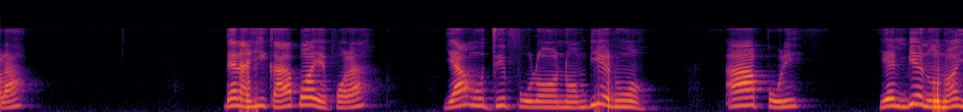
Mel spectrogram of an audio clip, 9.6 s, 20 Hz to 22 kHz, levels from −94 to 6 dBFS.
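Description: Speech carried over a G.722 wideband link, marred by bit errors on an ADPCM link at 2.38–2.57, 5.94–6.13 and 9.32–9.46 s. Each burst pops and rasps as the corrupted step size rings on. It shows as broadband vertical streaks and jagged level jumps in the waveform.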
